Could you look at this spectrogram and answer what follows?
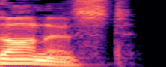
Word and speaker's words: honest: honest Next is honest. The H is silent. We say honest.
